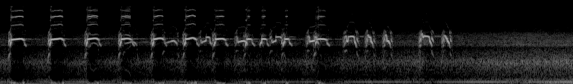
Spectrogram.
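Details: A long chattering run of bald eagle calls from the West End live cam, 19 September 2023 at 06:52; around fifteen shrill piping notes, quickening and becoming uneven midway, then fading into hiss and low hum.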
